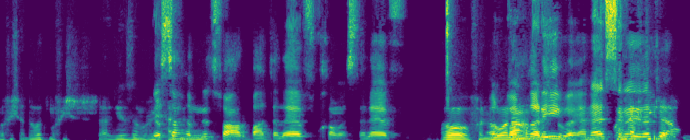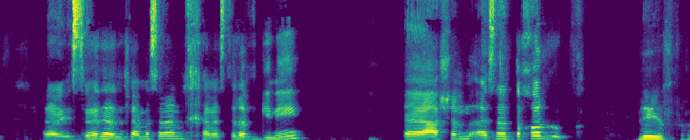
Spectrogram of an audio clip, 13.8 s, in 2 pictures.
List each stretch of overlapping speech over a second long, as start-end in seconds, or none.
4.9-6.8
